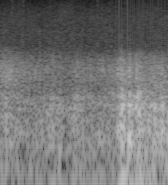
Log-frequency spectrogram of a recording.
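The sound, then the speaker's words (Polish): Steady rain hisses under a low, continuous storm rumble in London in the evening, the storm growing ever more violent, with a heavier surge of thunder rolling in near the end. No voices are present. “Z nastaniem wieczoru burza stawała się coraz gwałtowniejsza, a w kominie wiatr jęczał i wzdychał jak płaczące dziecko.”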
